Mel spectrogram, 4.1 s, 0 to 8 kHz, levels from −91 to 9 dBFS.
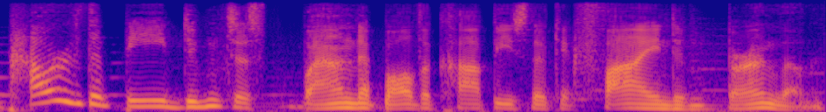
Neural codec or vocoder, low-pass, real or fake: codec, 16 kHz, 0.5 kbps, X-Codec, HuBERT features, trained on general audio; 7.2 kHz; fake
